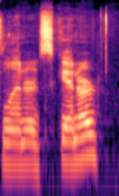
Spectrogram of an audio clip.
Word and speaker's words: Lynyrd Skynyrd: Lynyrd Skynyrd's, pronounced Lynyrd Skynyrd.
